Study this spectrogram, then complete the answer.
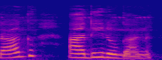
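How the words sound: The words are split apart with small pauses. "आपको words को तोड़ तोड़ के पढ़ना है"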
